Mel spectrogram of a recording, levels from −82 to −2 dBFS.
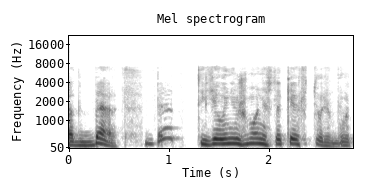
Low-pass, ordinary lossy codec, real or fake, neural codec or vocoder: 7.2 kHz; MP3, 64 kbps; fake; codec, 16 kHz, 8 kbps, FreqCodec, smaller model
